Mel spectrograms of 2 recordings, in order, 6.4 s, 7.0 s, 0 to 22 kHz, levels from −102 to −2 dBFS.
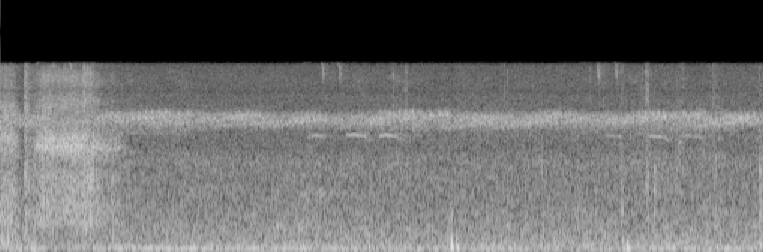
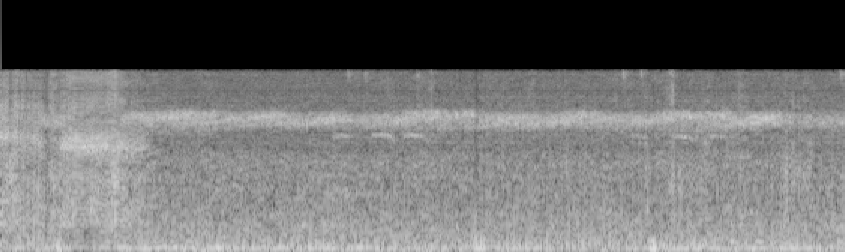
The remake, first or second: second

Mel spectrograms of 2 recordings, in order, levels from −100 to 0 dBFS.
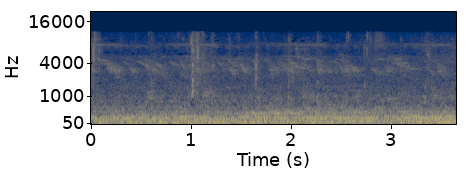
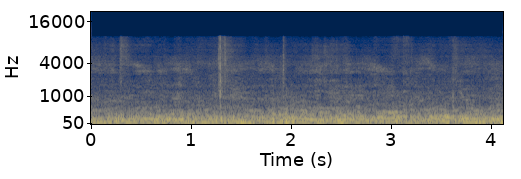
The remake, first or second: second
